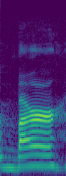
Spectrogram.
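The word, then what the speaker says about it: Be'er (באר): It's beer. Okay, it is a place where living water is beer. Okay, but it's actually pronounced Be'er, so or Bur.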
